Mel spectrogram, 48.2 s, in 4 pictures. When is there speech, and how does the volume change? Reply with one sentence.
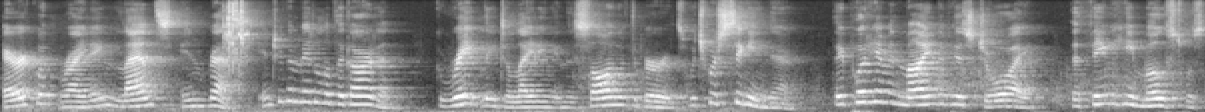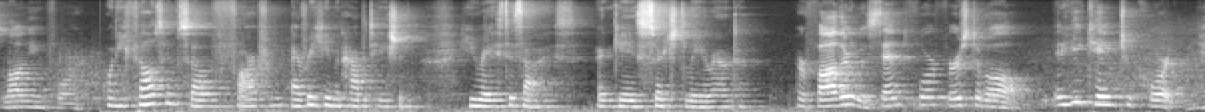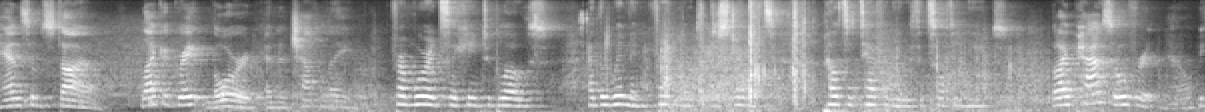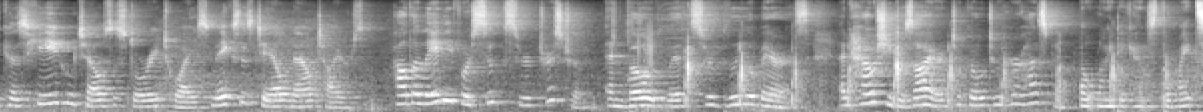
You can hear the speech from 0.0 to 48.1 s, at a steady volume.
